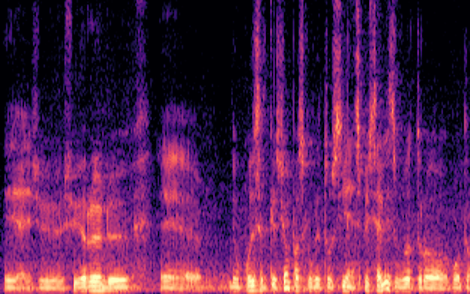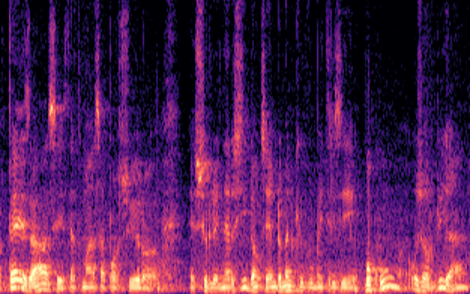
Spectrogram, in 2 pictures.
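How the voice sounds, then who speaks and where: A male interviewer asks pointed questions with a lot of pitch movement and emphasis. His voice is mellow and fairly low, and he often drops in small filler words. Faint noise is heard behind him. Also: moderate pace. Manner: lively, emphatic, adds frequent filler "hein".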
